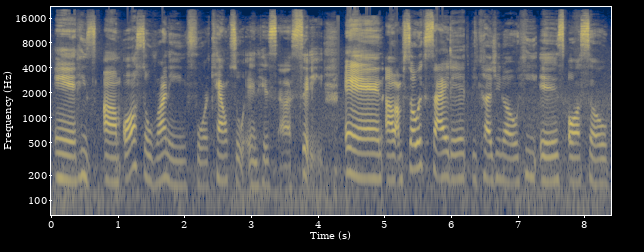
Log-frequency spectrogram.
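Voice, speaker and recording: A woman's voice: on the low side, measured pace, slight background noise. Upbeat woman hosting an interview. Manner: upbeat, eager, many fillers. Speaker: interview host. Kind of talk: casual video interview. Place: outdoors in a city.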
